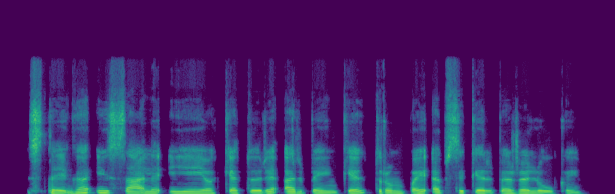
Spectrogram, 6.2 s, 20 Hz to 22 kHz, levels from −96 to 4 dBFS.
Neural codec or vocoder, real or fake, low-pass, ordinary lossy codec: none; real; 14.4 kHz; Opus, 32 kbps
